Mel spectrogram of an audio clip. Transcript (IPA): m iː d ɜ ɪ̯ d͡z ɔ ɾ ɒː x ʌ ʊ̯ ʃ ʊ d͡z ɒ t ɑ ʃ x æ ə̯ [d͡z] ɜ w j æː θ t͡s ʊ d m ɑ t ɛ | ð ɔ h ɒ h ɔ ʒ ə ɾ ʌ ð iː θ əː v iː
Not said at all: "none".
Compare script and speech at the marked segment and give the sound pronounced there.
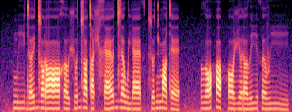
d͡z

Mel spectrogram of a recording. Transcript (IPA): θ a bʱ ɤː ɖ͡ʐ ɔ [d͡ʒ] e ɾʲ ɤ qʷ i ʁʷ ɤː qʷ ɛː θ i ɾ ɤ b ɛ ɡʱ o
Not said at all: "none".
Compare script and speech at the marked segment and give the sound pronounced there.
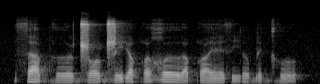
ɖ͡ʐ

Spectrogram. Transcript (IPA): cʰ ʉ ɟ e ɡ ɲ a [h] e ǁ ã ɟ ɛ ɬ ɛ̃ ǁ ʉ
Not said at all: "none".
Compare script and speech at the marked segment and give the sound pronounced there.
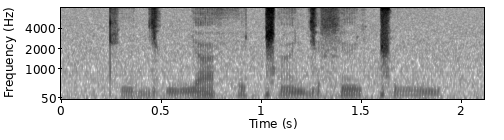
h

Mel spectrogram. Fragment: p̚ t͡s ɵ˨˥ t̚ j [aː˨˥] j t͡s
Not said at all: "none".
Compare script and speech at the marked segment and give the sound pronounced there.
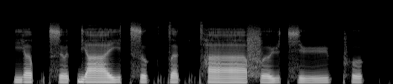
aː˧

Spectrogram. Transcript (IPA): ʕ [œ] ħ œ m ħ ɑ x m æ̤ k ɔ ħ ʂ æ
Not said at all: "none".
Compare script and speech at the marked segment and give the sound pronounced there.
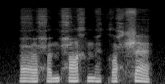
œ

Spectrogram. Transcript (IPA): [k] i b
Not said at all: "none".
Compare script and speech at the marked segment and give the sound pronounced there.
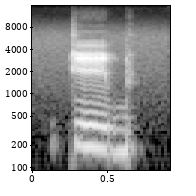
k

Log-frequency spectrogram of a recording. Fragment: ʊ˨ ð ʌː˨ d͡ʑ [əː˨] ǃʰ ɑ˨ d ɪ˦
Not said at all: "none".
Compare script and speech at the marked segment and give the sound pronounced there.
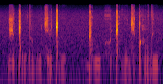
ə˨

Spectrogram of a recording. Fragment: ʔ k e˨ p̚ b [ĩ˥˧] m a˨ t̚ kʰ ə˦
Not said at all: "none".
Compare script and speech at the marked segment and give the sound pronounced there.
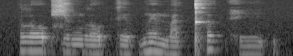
ẽ˥˧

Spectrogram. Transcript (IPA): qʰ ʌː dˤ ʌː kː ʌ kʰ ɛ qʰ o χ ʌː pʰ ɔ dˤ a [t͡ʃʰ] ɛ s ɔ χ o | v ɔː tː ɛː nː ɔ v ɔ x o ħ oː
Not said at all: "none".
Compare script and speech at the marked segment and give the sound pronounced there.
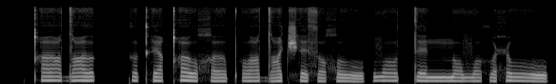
t͡ʃʰ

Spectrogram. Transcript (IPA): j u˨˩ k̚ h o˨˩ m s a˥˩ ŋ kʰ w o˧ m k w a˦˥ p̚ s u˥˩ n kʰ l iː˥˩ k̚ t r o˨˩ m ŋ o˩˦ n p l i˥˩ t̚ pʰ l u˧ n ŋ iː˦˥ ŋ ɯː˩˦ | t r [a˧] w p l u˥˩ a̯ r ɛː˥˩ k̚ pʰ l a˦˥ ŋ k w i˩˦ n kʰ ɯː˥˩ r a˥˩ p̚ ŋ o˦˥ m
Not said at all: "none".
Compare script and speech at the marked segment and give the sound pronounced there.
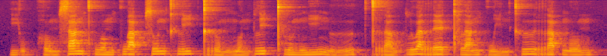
a˨˩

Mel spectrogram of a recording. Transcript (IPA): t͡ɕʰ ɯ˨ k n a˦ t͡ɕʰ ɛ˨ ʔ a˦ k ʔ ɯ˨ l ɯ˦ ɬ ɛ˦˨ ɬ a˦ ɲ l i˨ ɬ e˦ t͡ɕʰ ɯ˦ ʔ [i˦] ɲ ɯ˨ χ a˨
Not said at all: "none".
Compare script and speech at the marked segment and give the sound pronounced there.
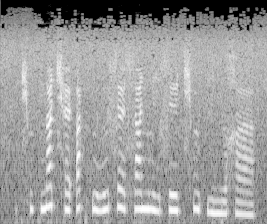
i˨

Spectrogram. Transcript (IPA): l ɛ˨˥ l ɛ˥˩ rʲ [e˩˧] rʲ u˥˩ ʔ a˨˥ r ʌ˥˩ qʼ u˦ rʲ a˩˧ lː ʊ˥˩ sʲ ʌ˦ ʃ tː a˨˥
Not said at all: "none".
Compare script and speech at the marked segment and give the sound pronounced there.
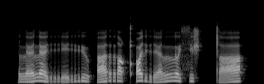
e˩˧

